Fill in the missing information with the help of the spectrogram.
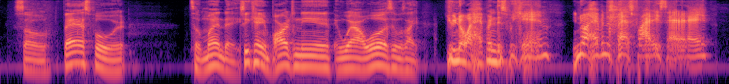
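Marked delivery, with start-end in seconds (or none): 5.6-8.9 very high, scratchy, rough, creaky voice. Retelling how a coworker came barging in, imitating a coworker. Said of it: "She talk like that?".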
